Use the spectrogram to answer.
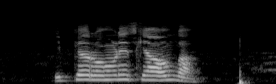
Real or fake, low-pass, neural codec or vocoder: real; 7.2 kHz; none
